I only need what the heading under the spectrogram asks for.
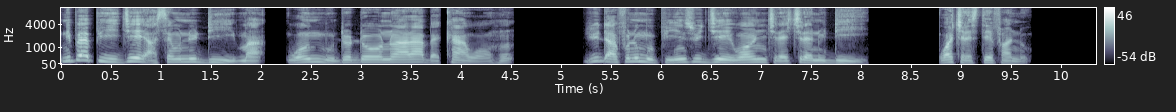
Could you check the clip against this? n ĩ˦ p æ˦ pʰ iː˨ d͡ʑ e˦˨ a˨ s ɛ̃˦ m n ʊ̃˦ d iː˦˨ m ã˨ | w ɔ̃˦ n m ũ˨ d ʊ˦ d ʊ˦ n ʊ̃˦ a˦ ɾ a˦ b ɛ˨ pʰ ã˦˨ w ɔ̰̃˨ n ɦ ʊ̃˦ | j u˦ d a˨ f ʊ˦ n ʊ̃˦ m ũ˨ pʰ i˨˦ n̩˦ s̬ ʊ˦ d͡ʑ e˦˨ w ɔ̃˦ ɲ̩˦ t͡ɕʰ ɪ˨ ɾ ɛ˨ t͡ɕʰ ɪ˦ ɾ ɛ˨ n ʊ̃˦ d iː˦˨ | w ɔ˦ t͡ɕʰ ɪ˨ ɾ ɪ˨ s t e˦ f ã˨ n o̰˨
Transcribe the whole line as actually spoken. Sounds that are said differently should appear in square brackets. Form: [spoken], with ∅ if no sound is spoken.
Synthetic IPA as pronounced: n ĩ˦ p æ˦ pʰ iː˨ d͡ʑ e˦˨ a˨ s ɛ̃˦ m n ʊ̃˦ d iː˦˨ m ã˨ | w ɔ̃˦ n m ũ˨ d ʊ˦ d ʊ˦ n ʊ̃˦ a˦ ɾ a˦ b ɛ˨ [kʰ] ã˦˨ w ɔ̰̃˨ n ɦ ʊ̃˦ | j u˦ d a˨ f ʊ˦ n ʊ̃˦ m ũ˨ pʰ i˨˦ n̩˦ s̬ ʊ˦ d͡ʑ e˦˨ w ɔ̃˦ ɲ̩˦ t͡ɕʰ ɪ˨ ɾ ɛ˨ t͡ɕʰ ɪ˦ ɾ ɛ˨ n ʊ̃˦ d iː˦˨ | w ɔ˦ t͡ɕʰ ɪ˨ ɾ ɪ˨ s t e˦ f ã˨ n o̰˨

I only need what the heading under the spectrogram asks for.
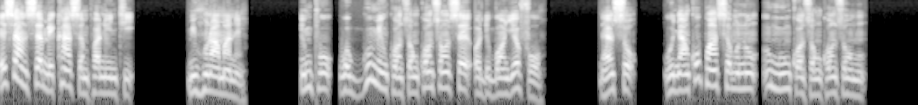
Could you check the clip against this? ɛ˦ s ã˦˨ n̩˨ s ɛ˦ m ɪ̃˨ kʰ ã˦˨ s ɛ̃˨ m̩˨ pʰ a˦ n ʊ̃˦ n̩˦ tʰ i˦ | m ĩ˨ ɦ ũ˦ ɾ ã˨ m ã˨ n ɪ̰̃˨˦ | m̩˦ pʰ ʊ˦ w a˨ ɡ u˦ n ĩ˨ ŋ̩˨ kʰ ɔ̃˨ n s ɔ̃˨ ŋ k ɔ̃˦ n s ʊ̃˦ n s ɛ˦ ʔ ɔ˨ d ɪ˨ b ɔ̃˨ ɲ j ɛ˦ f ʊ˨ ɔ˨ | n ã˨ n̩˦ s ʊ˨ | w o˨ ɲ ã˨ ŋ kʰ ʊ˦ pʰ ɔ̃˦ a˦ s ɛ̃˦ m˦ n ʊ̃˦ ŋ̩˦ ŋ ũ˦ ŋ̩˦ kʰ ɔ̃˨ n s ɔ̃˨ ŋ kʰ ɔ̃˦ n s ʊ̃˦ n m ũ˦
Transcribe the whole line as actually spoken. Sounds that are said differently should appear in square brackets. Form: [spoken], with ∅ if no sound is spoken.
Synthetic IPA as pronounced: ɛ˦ s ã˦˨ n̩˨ s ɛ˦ m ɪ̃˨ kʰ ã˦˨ s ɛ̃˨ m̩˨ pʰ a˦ n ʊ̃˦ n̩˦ tʰ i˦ | m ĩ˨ ɦ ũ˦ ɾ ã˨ m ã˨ n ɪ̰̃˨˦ | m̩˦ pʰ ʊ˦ w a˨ ɡ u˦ [m] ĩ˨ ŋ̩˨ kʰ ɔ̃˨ n s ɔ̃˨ ŋ k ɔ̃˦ n s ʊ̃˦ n s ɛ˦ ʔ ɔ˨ d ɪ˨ b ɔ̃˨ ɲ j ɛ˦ f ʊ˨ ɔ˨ | n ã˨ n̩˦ s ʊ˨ | w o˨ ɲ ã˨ ŋ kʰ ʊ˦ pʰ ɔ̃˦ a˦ s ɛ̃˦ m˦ n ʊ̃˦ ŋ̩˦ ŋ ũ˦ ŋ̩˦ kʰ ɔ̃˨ n s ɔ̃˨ ŋ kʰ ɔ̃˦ n s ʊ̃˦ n m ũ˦

